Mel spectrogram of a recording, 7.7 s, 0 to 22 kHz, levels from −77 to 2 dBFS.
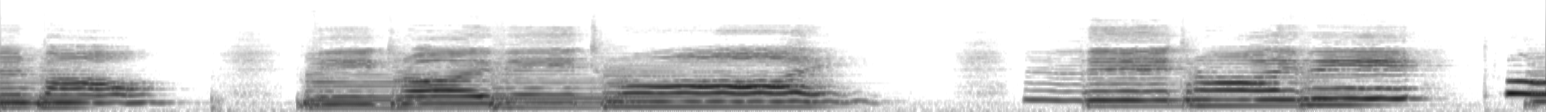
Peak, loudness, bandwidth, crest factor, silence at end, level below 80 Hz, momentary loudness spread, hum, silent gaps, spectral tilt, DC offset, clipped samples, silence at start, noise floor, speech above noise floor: -6 dBFS; -20 LUFS; 10 kHz; 14 dB; 0 s; -64 dBFS; 14 LU; none; none; -6 dB/octave; under 0.1%; under 0.1%; 0 s; -60 dBFS; 40 dB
